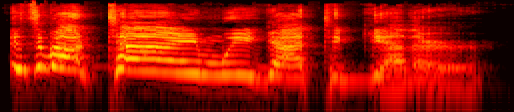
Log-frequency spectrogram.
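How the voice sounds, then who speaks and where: A woman's voice: very high voice, lively intonation, measured pace, gravelly, bright, forceful tone, voice pushed up, exaggerated voice. A woman voicing a sneering, bullying female cat villain in a children's story, with a menacing, snarling manner. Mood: sneering, threatening.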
